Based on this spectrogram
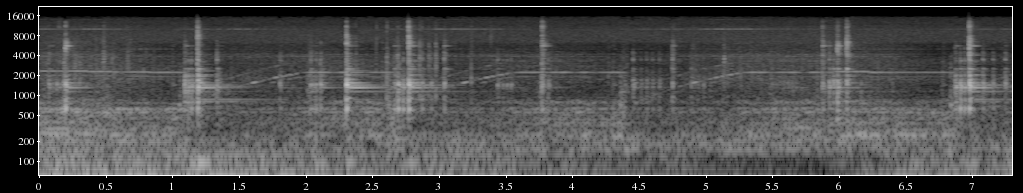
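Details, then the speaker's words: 2018 40 kWh Nissan Leaf near 5,000 miles, GoPro on front wing, e-Pedal, slow pull-away from standstill and stopping: rising motor whine with sharp clicks and clunks from front driver's side; mechanical-sounding, cause undiagnosed. "engage each pedal start from a complete standstill and then just slowly increase the pressure on the accelerator and you should hear a clicking noise if you've got this as wel"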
